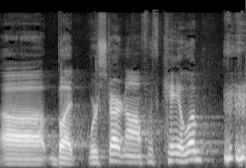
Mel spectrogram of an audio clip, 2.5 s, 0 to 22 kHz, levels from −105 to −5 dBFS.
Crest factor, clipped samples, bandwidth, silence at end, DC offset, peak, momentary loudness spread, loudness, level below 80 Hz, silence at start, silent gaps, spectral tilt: 16 dB; under 0.1%; 16.5 kHz; 0 s; under 0.1%; -2 dBFS; 10 LU; -18 LUFS; -66 dBFS; 0 s; none; -5.5 dB/octave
